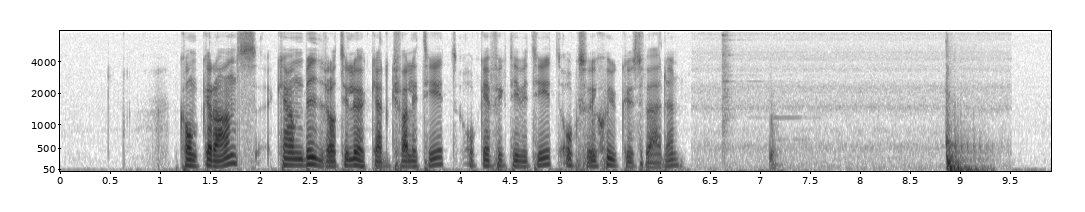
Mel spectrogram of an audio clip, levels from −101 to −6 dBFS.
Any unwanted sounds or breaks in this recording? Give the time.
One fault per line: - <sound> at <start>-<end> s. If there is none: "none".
- thud at 6.5-7.7 s
- thud at 8.9-9.4 s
